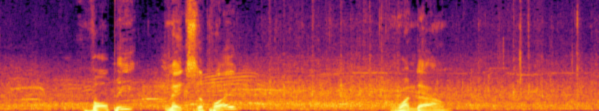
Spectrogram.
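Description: A crowd cheers as a ball is caught.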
